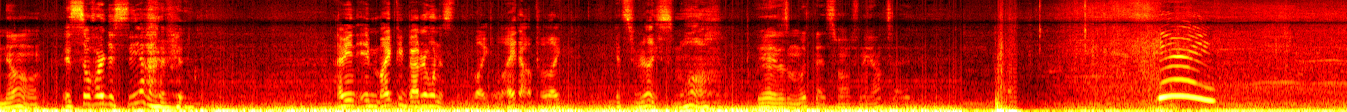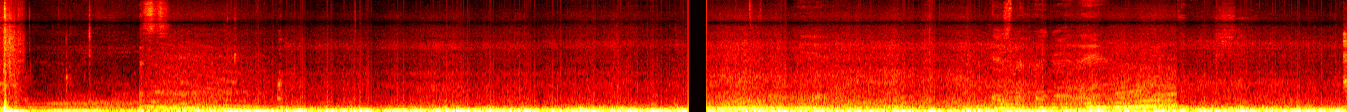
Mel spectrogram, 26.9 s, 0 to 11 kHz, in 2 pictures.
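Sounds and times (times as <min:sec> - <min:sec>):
car engine and road rumble: 0:00.0 - 0:26.9.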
